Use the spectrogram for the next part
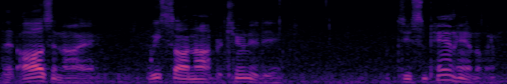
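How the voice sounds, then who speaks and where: Low-voiced guy rambling slowly through a story, camera kinda far off outside, faint noise behind. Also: animated. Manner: rambling, unhurried, with frequent fillers. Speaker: stealth camping vlogger. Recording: distant outdoor camera audio with faint ambient noise.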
